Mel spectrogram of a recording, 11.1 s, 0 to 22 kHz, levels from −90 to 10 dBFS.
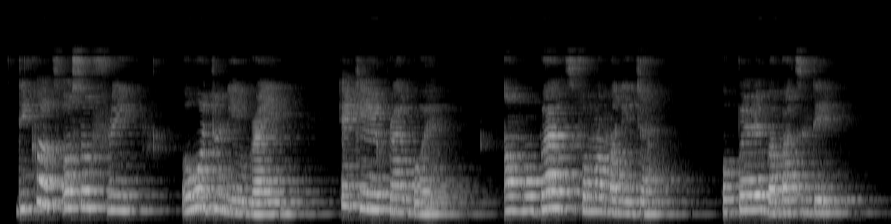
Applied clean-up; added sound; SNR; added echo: none; none; none; reverberation time 0.9 s.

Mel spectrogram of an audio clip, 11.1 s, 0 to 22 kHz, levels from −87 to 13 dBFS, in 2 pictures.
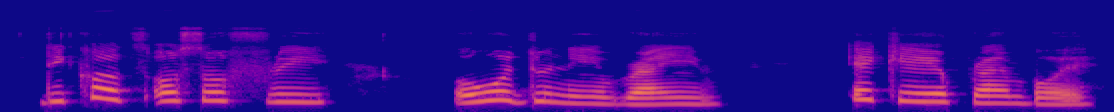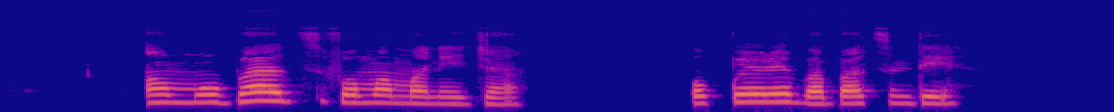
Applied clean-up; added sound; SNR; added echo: none; none; none; none.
